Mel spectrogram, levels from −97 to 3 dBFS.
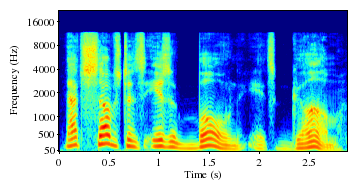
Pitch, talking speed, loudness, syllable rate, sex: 135 Hz, 125 wpm, -17 LUFS, 3.0 syllables/s, male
